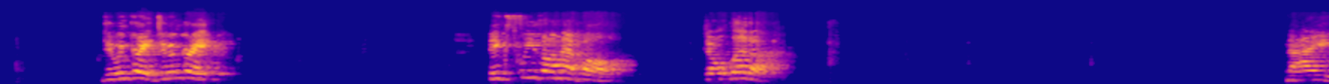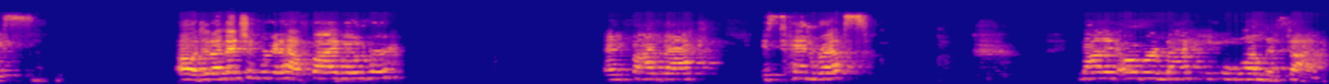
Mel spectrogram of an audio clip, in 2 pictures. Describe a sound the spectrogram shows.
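A woman speaks in short bursts to instruct, heard through a close microphone.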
